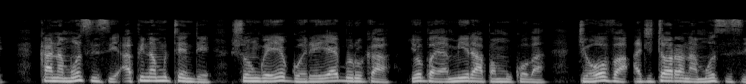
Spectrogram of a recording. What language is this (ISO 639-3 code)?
sna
